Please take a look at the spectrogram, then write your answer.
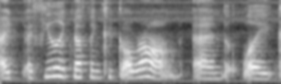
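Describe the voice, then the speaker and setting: Quiet and fairly high-pitched, a woman speaks with ordinary pitch variation. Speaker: vlogger. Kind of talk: personal confessional vlog. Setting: bedroom at night. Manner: halting.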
